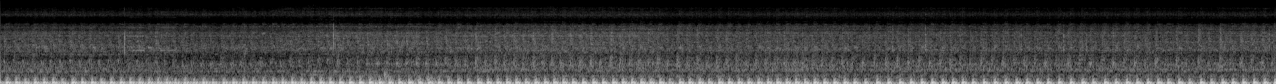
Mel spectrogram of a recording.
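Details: Honda GL Max Neotech motorcycle engine after full restoration/rebuild, originally noisy at head and clutch. Even single-cylinder thumping idle at low speed, no rattle or knock; normal healthy idle.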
